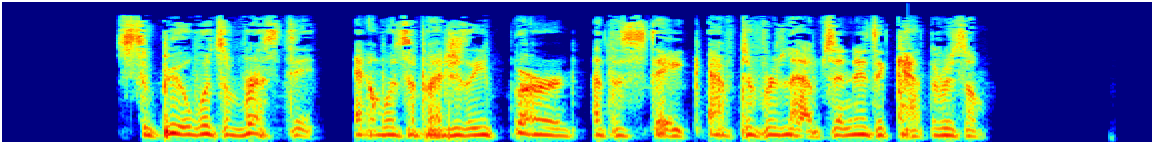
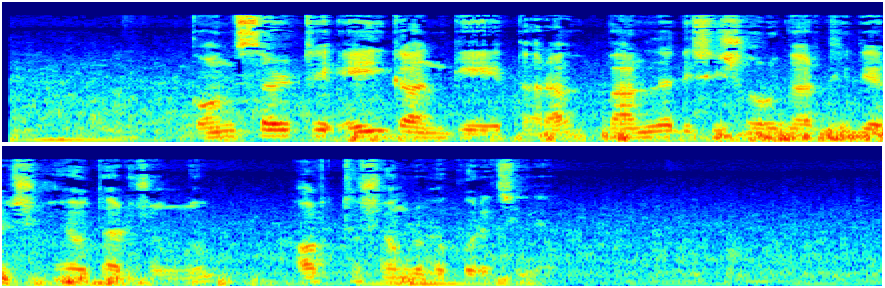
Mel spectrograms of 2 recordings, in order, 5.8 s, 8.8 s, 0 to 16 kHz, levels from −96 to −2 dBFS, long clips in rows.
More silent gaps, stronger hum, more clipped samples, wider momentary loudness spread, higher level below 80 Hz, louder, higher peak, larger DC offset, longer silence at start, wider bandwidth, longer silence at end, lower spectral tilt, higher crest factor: first, 1.62-1.75 s vs none; neither; neither; second, 7 LU vs 19 LU; second, -56 dBFS vs -36 dBFS; first, -15 LUFS vs -21 LUFS; about the same, 0 dBFS vs -2 dBFS; neither; first, 0.6 s vs 0.05 s; about the same, 11.5 kHz vs 11.5 kHz; first, 0.85 s vs 0 s; second, -2.5 dB/octave vs -4 dB/octave; about the same, 18 dB vs 22 dB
